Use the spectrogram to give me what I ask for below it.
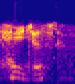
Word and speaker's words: Hages: It's Hages. – Hages, two syllables with a soft G.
